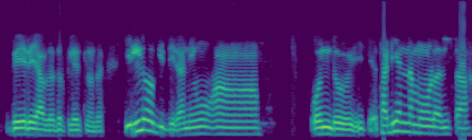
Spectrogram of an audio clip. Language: Kannada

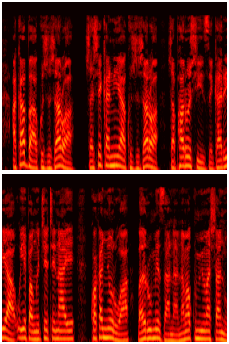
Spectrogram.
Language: Shona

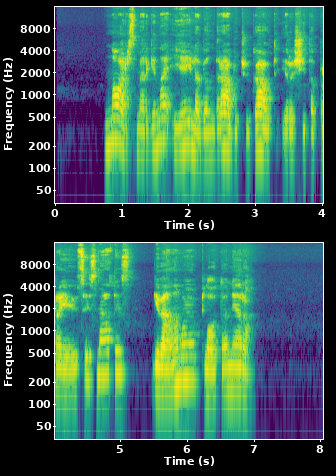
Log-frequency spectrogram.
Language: Lithuanian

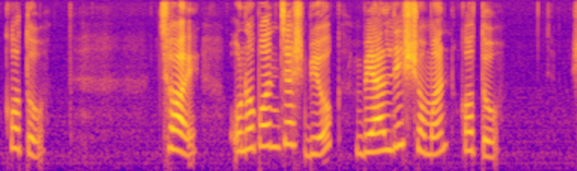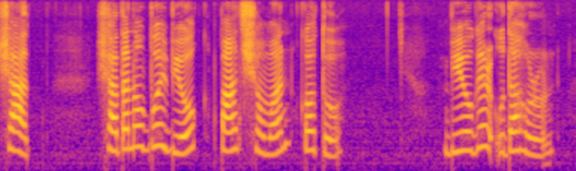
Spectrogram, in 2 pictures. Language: Bangla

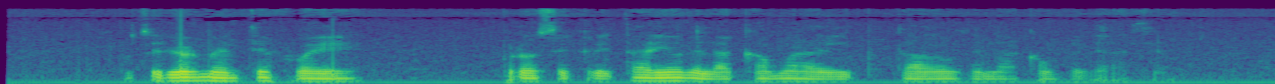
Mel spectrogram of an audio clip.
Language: Spanish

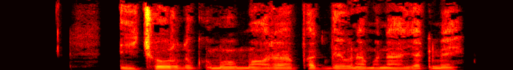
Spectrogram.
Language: Hazaragi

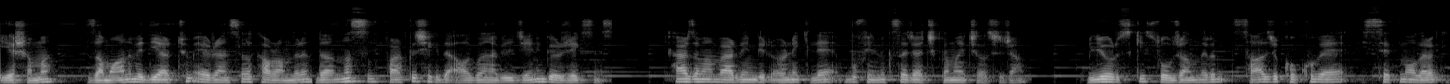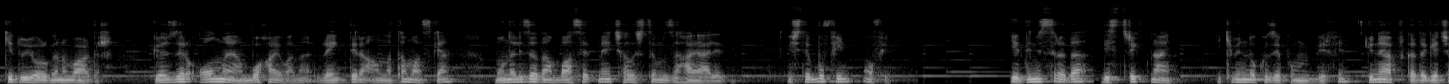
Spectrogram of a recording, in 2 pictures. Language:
Turkish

